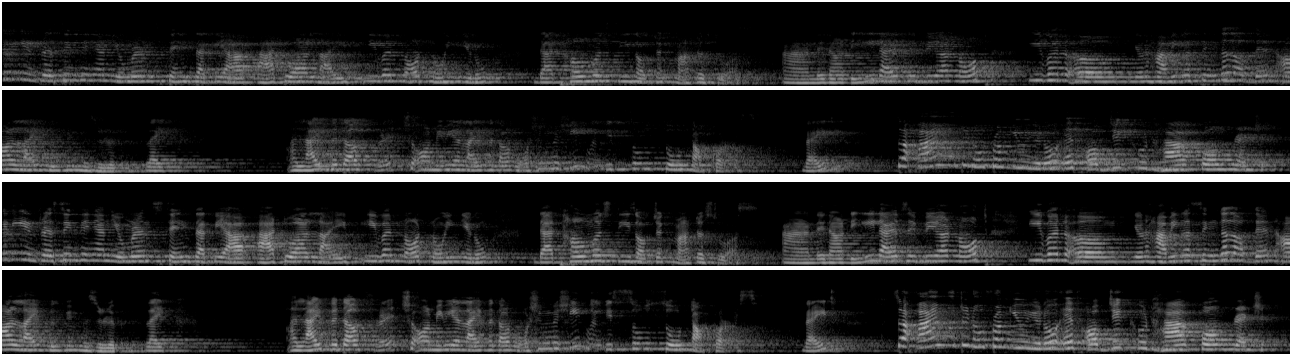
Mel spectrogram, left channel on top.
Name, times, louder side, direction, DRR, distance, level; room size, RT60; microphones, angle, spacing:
voice 1, 0.0-4.9 5.3-7.4 7.8-14.0 14.3-14.5 15.7-20.3 20.9-21.1 21.8-25.5, right 3 dB, 85° right, 6 dB, 1.5 m, -32 dB
24.5 x 15.5 x 9.8 m, 2.1 s
head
